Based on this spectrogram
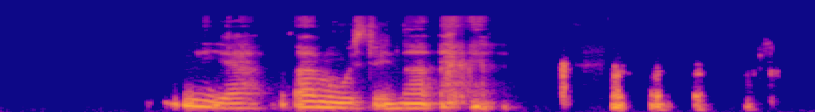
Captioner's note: laughing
